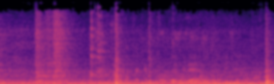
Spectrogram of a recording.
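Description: Busy street-food stall ambience: a steady low hum under indistinct customer voices, with a few sharp clicks and clatters of cooking utensils on the griddle in the first half.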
